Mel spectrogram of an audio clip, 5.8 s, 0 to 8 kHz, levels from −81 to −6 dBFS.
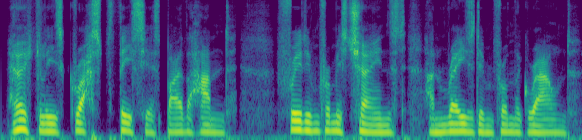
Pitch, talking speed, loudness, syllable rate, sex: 115 Hz, 175 wpm, -19 LUFS, 4.5 syllables/s, male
